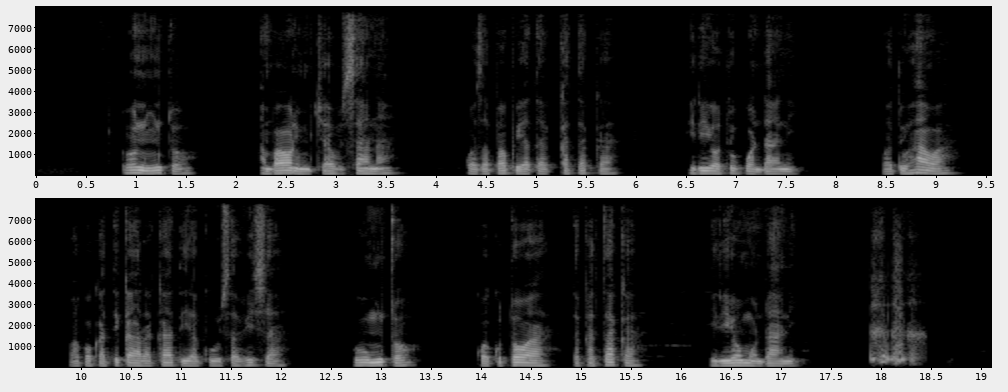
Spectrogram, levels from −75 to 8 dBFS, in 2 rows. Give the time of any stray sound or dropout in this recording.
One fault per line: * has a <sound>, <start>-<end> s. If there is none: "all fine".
* has a throat clearing, 17.9-18.5 s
